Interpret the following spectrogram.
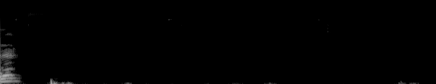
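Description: A soft low thump about half a second in, then a few faint, widely spaced computer mouse clicks over near silence.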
